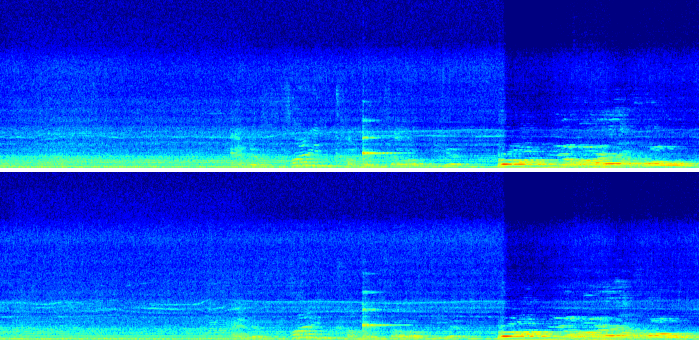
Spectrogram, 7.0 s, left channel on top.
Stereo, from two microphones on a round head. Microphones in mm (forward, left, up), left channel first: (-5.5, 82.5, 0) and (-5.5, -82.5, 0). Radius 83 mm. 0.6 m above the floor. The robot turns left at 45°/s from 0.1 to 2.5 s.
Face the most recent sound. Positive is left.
turn(degrees=15)  # may be behind; listen again after turning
